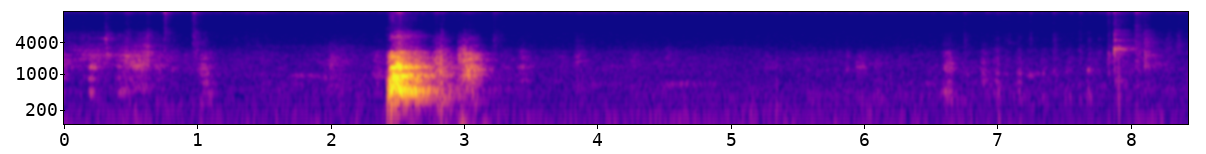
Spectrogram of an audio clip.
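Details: German Shepherd barking aggressively: a single loud, harsh bark after a few soft sounds, then near silence with faint small noises toward the end.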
